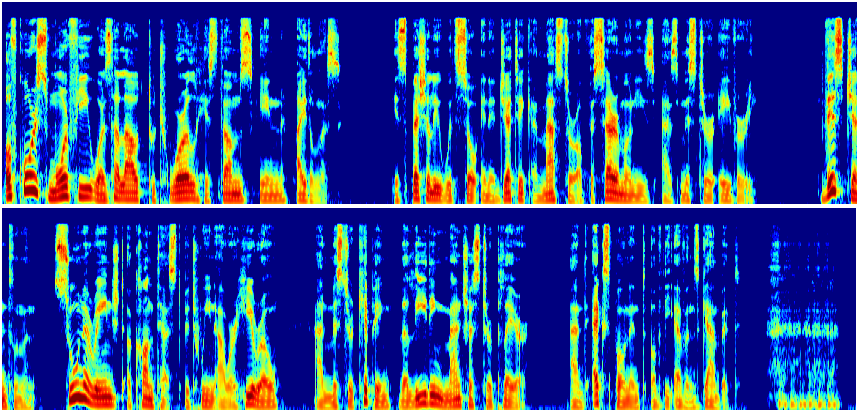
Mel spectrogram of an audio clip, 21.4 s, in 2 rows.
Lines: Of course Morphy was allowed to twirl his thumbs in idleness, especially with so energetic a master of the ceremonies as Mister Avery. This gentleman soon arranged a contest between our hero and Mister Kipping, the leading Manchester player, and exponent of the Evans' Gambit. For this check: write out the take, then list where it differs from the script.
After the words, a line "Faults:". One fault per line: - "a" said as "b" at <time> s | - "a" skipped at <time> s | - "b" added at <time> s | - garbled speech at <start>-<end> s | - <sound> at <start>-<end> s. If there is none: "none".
Of course Morphy was allowed to twirl his thumbs in idleness, especially with so energetic a master of the ceremonies as Mister Avery. This gentleman soon arranged a contest between our hero and Mister Kipping, the leading Manchester player, and exponent of the Evans' Gambit.
Faults:
- laugh at 20.2-21.2 s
